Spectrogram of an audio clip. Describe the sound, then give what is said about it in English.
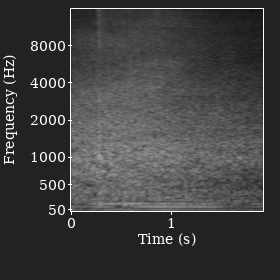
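A car passes by on a street, going the wrong way, its engine hum and tyre noise steady before easing off slightly at the end, with no one speaking. “No, that car's going the wrong way.”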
